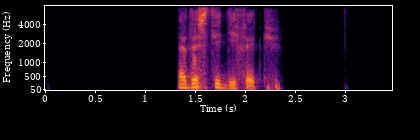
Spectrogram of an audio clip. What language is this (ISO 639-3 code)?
kab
